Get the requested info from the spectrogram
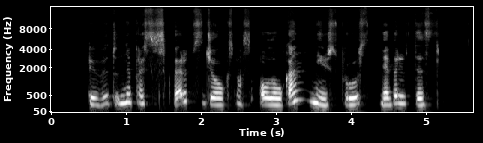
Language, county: Lithuanian, Klaipėda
